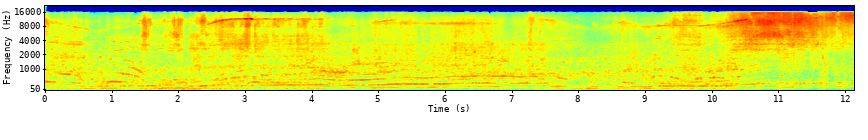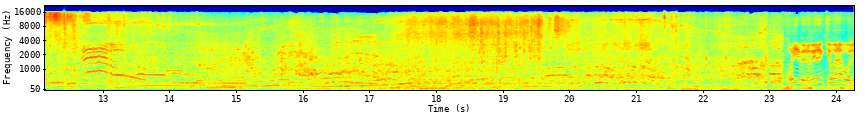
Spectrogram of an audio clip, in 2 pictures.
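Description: Car engines rev loudly, rising and falling in pitch.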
